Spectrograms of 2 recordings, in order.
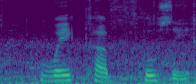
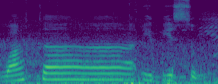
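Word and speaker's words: Wakaebisu: And then we have Mr. Wakabusi, something like that. Wakabi. No, let me say it right. Waka Ibisu.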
